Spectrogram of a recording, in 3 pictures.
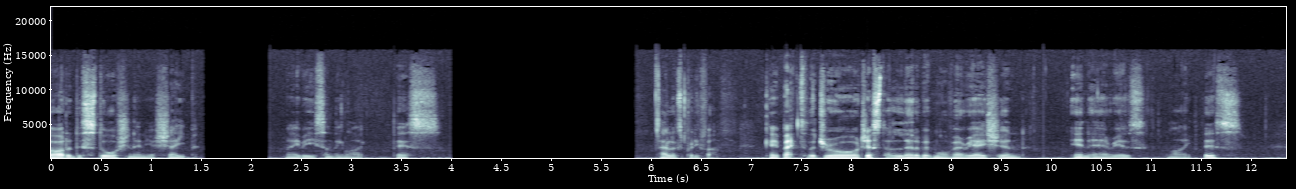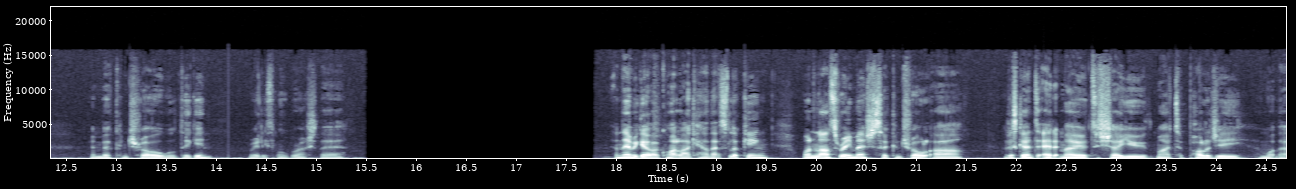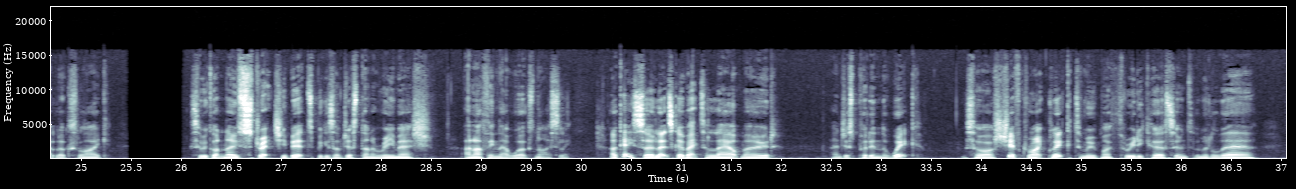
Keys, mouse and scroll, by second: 2.3 middle click, 3.2 click, 3.8-6.9 middle drag, 6.9 click, 7.1 f, 7.7 ctrl+middle click, 8.2 f, 8.3-10.2 drag, 10.2 f, 10.4-11.5 drag, 11.5 middle click, 11.7 click, 12.7 middle click, 12.9 ctrl+click, 13.8 middle click, 13.9 ctrl+click, 14.3 middle click, 14.5 ctrl+click, 14.9 middle click, 15.0 ctrl+click, 16.0 middle click, 16.2 ctrl+click, 16.6-18.7 middle drag, 20.3 ctrl+r, 21.9 Tab, 22.3-22.6 scroll up 3, 22.6-24.8 middle drag, 24.9-31.1 shift+middle drag, 31.1 click, 34.2-35.0 shift+right drag, 35.0-37.0 middle drag.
